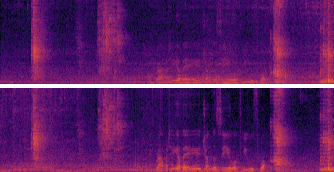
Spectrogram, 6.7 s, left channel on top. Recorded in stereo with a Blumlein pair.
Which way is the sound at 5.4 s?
15° left.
